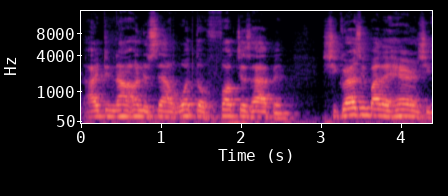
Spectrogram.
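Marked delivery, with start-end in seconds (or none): none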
